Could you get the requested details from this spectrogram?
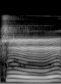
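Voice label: "zhi3", mandarin, dipping tone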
